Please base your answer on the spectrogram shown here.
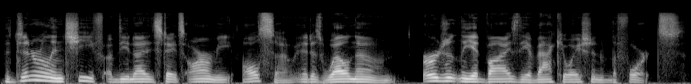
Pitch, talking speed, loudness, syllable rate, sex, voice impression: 125 Hz, 180 wpm, -17 LUFS, 5.4 syllables/s, male, masculine, adult-like, tensed, powerful, slightly muffled, raspy, intellectual, mature, friendly, wild, lively, slightly strict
